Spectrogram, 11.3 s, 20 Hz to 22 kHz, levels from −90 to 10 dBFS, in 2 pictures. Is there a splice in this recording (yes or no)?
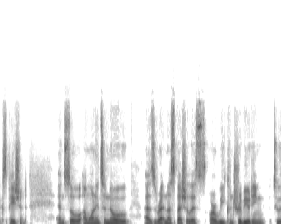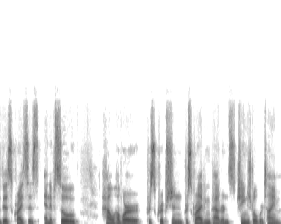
no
